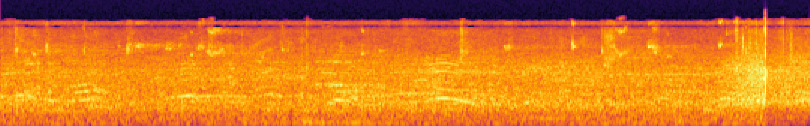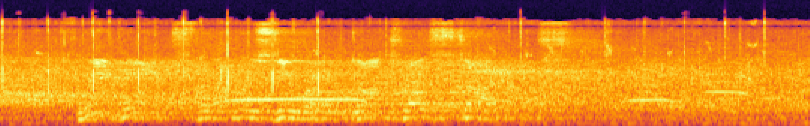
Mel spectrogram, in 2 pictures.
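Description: Basketball bouncing on the hardwood court amid steady arena crowd noise. About halfway through comes a run of sharp bounces, and a voice close by is raised for a couple of seconds.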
